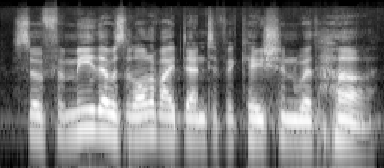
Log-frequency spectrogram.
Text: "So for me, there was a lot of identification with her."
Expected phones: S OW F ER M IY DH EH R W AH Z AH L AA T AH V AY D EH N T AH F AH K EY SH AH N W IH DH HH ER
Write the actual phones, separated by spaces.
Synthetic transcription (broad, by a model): S OW F ER M IY DH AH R W AH Z AH L AA T AH V AY D EH N T AH F AH K EY SH AH N W IH DH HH ER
